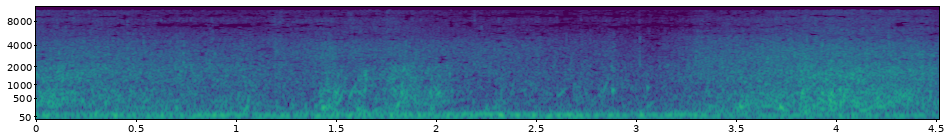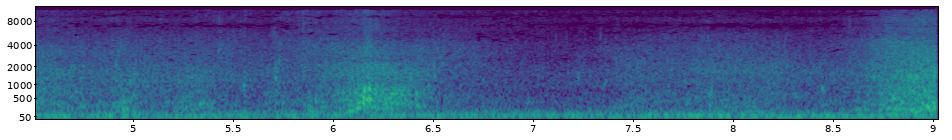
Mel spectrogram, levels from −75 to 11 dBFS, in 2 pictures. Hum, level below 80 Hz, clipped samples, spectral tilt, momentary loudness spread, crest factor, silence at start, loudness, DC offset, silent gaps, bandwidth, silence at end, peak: none; -34 dBFS; under 0.1%; -4.5 dB/octave; 11 LU; 22 dB; 0 s; -27 LUFS; under 0.1%; none; 11.5 kHz; 0 s; -4 dBFS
